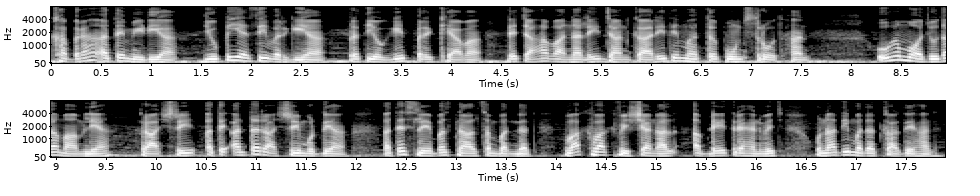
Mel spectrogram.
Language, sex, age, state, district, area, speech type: Punjabi, male, 18-30, Punjab, Amritsar, urban, spontaneous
